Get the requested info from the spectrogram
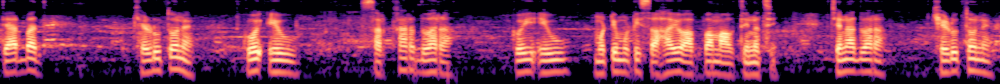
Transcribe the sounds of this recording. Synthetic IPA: t̪jaɾbad̪ | kʰeɽut̪one | koiʔeʋu | səɾkaɾd̪ʋaɾa | koiʔeʋũ | moʈimoʈisəɦajoapʋamãaʋt̪inət̪ʰid͡ʒenad̪ʋaɾa | kʰeɽut̪one

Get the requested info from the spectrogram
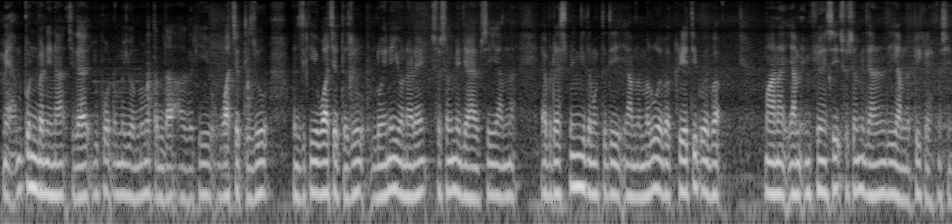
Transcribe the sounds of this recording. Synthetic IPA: mɐja̰mpunbɐninɐsidɐjupotomɐjonbɐmɐtɐmdɐʔɐ̰dudɐkːiwat̚sep̚dɐzu | huzikːiwat̚sep̚tɐzulojnɐjonːɐɾesosɐlmidijaabɐsijamnɐ | ebʱɐɾajsmenɡidɐmɐk̚tɐdijamnɐmɐɾuojbɐkɾietipojbɐ | manɐjaminpʰluensisosiɐlmidijanɐnɐdijamnɐpikʰɾemɐsinɐ

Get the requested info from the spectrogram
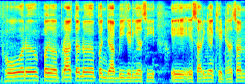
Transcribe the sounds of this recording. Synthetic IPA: ɦoːɾpəpɾaːt̪ənpəɲd͡ʒaːbiːd͡ʒeːɽɪjãːsiː | eːeːsaːɾijãːkʰeːɖãːsən

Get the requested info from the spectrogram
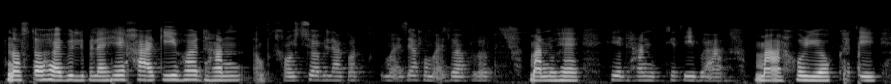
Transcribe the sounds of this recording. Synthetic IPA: nɔstɔɦɔjbulipɛlajɦejxaɹkiɦɔjdʱanɔjsɔbilakɔtxuma̰jzaxuma̰jzuwapʰɔlɔ̰tmanuɦɛ | hejdʱankʰetibama̰xoɹijɔkʰːeti

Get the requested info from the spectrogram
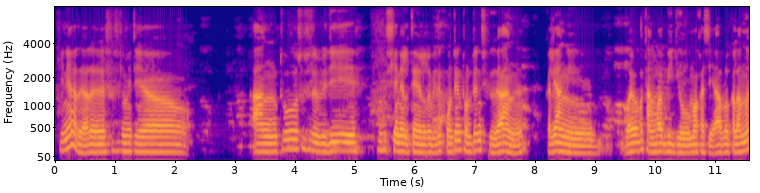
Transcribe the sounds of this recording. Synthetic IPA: kiniaɾɯaɾɯsosalmedija | aŋtʰɔsosiabidi | seneltʰenelɯbidikɔntent̚kɔntenskɯaŋɯ | kaliaŋni | bajbabatʰaŋbabidiomakʰasiablɔkʰalamɯ

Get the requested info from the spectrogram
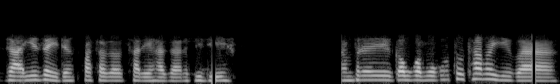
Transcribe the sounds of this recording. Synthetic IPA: zajɯzajdɯŋpʰasazasaɾeɦazaɾbidi | ambɾajɡawɡabaɡawtʰɔtʰabajiba

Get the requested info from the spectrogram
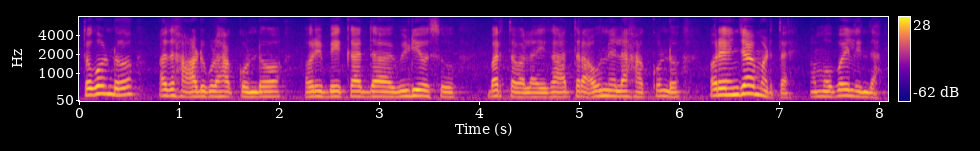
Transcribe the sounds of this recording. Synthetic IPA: t̪ɐɡo̞ɳɖu | ɐd̪ɦaːɾɖuɡɐɭuɦaːkːoɳɖu | ɐʋɾiɡebɛːkaːd̪ɐʋiːɽijoːsu | bɐɾt̪ɐʋɐlːɐiːɡɐaːt̪ɐɾɐːʋɐnɛlːɐɦaːkːo̞ɳɖu | ɐʋɐɾeɲd͡ʒɔːjmaːɖt̪aːɾeaːmobɐjlind̪ɐ

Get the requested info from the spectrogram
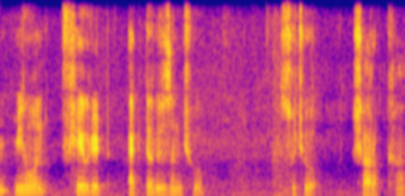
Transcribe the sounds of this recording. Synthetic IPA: miɦonpʰeʋɾiʈ | ekʈɐɾizɐnt͡ʃʰu | sut͡ʃʰu | ʃaːɾokʰːãːn

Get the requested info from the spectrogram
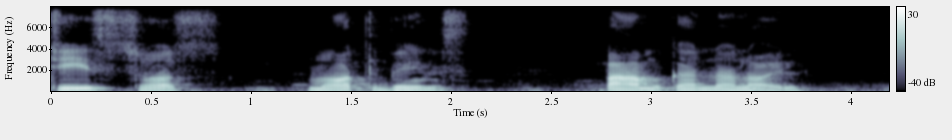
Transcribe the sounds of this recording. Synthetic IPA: ʈiːssɔs | mɔt̪ʰbʱins | paːmkəɾnalɔːjl

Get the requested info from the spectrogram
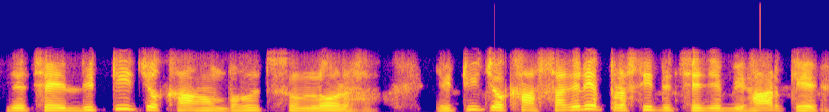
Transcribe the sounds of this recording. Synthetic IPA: d͡ʒet͡ʃʰɛliʈːit͡ʃokʰaɦəmbəɦut̪sunlõɾəɦə | liʈit͡ʃokʰasəɡɾepɾəsid̪ʱt͡ʃʰɛd͡ʒebiɦaɾke

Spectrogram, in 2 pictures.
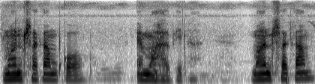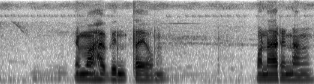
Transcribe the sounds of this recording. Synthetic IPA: mənsakamkoemaɦabina | mənsakam | emaɦabintajɔm | ɔnaɾenaŋ

